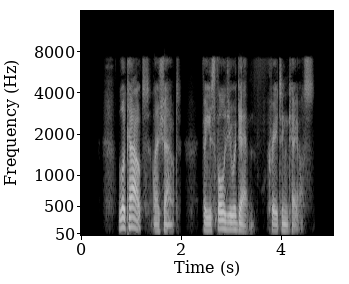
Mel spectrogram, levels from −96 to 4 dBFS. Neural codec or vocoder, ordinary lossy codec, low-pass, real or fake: codec, 16 kHz, 1 kbps, FreqCodec, larger model; AAC, 64 kbps; 7.2 kHz; fake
